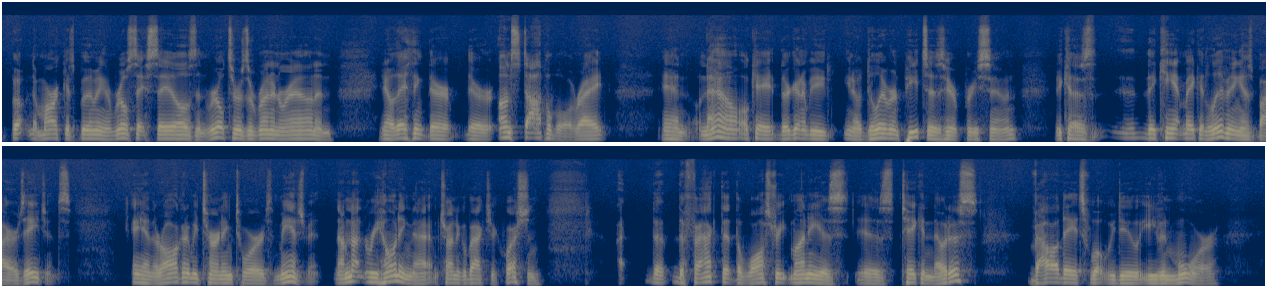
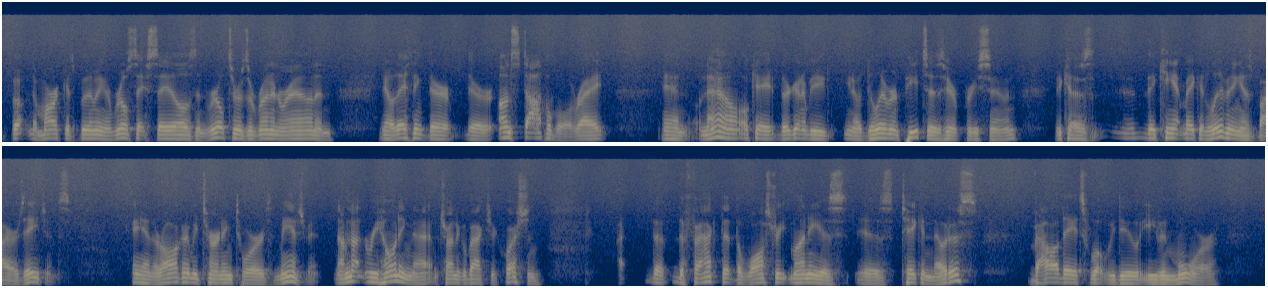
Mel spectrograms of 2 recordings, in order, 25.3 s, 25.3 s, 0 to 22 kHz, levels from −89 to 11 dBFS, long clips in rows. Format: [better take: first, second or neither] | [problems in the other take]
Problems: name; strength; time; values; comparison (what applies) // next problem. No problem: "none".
first | hiss; loud; throughout; 8 dB below the speech; faint in the first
